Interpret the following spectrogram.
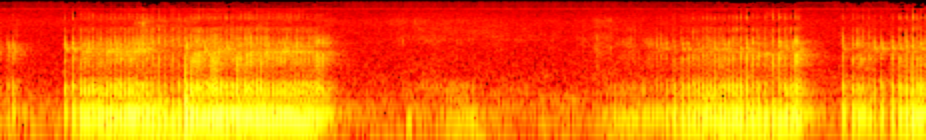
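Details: Four-year-old English Bulldog snoring while asleep indoors: loud, rough, rattling snores about a second long, each followed by a quieter breath, in a slow regular cycle.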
